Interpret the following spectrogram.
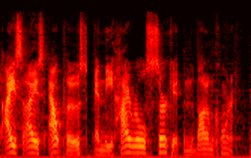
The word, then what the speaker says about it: Hyrule: hi Lillian I've played the I know it's Hyrule is how you pronounce the Kingdom but I don't know that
